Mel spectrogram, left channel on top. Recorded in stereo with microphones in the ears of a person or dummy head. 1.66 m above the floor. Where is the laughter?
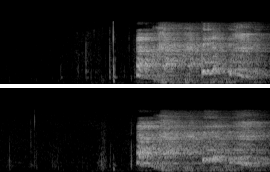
85° left, 0.6 m; by 2.6 s 30° left (ahead or behind), 0.6 m.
